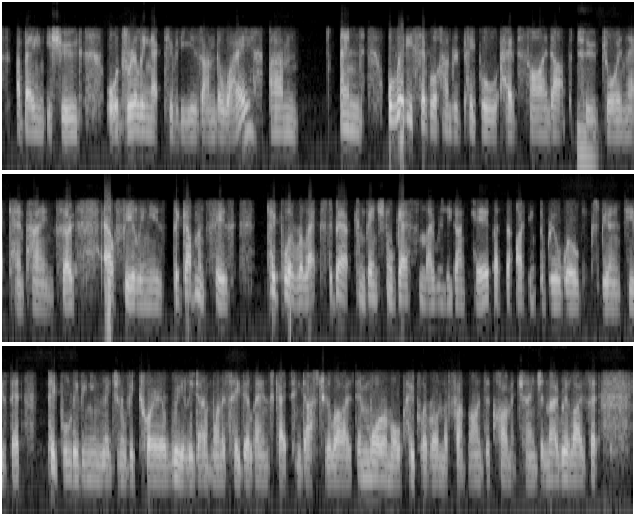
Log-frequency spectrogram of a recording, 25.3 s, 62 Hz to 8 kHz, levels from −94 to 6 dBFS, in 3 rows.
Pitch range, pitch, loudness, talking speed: 90-100 Hz, 95 Hz, -25 LUFS, 190 wpm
